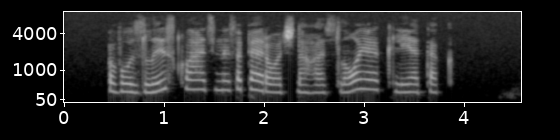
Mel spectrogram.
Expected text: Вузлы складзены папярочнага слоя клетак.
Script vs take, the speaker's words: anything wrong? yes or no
no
